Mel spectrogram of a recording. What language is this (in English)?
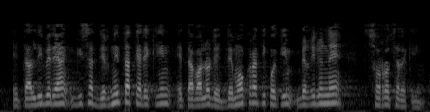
Basque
